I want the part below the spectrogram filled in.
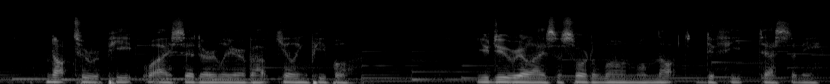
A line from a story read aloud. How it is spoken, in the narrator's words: he said quietly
